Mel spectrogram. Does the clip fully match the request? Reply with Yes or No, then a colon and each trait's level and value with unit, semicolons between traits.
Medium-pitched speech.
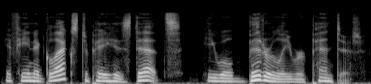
Yes: medium, 155 Hz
